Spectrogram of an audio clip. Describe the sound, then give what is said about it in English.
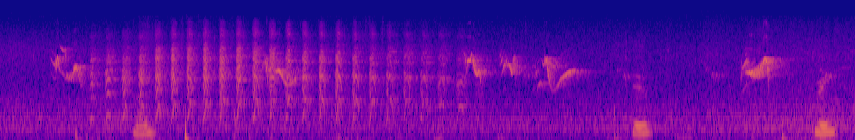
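Plumbeous Vireo song of short, slurred whistled phrases, with a Cooper's Hawk's rapid, evenly repeated cackle in the background, heard as a fast run of sharp notes early on; the calls are fairly faint and separated by pauses. “There's Plumbeous Vireo number one with the Cooper's Hawk in the background.”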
